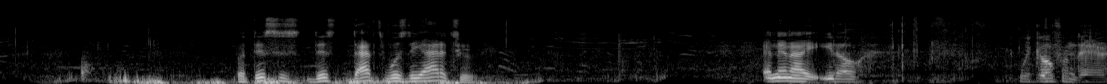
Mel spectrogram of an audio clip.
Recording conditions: outdoors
